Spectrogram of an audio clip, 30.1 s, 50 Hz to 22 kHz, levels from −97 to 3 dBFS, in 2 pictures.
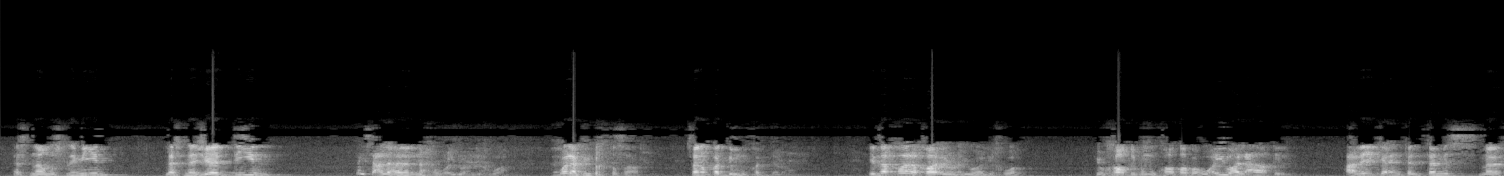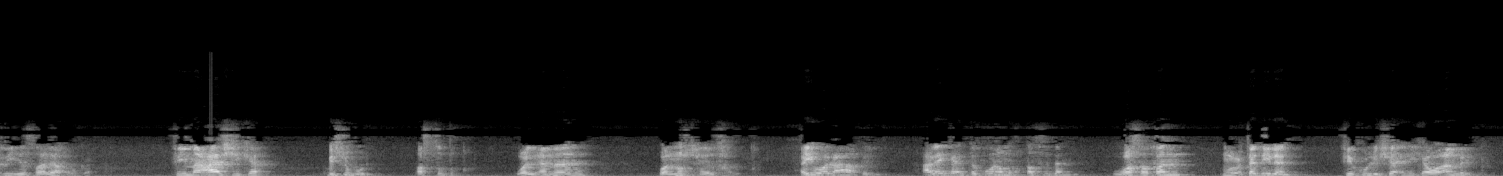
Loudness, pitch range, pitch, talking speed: -21 LUFS, 170-210 Hz, 190 Hz, 95 wpm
